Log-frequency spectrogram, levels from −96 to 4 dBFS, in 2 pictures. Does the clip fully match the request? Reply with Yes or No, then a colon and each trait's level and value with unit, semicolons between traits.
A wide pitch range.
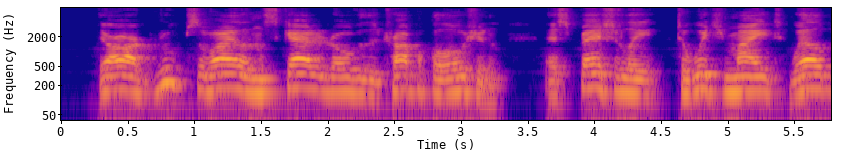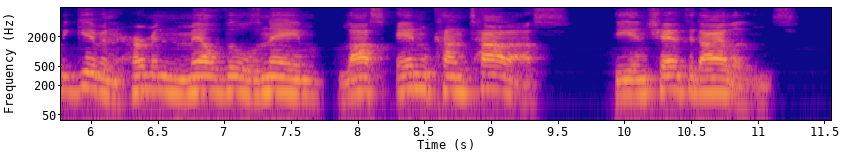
No: average, 3.3 semitones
